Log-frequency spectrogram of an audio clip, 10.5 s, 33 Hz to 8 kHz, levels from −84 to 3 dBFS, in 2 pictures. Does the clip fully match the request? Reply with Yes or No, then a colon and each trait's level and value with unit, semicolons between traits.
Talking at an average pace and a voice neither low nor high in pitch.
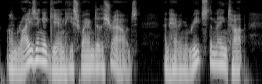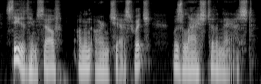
No: average, 150 wpm; very low, 90 Hz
